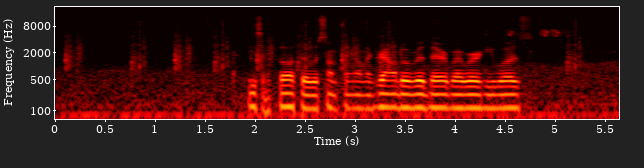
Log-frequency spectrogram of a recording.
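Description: Footsteps crunch quickly over snowy ground.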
